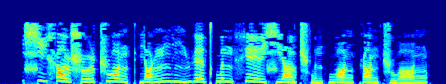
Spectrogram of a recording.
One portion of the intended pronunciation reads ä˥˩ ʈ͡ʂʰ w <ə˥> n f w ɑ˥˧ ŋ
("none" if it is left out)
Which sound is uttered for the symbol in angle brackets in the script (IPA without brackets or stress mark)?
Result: ə˩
